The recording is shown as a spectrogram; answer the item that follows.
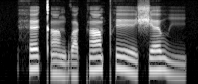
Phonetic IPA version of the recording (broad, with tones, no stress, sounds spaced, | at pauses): h ɛ˦ kʼ ã˨ ɡʷ a˨ k ã˦ pʰ eː˦˨ ʃ ɛ˦ β i˨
